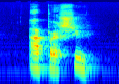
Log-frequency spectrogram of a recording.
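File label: "aperçu", Dutch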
